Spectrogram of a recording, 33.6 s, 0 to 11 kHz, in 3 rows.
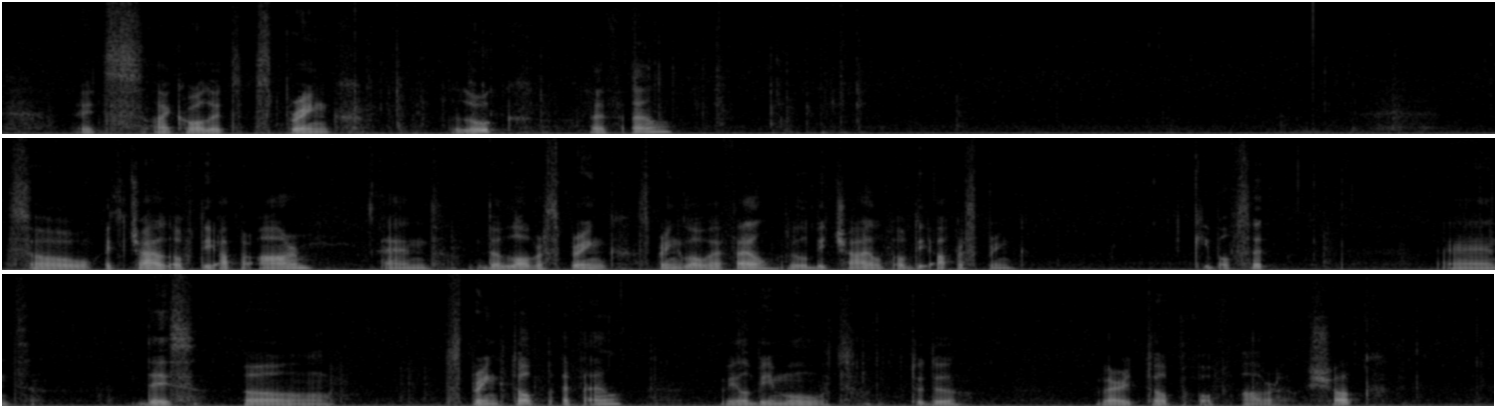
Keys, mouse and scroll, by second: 3.4 o, 4.6 BackSpace, 11.0 middle click, 14.1 right click, 18.0 ctrl+p, 23.1 middle click, 26.2 Tab, 27.3 Tab, 28.7 shift+s, 31.7 Tab, 32.6 Tab, 33.2 shift+s.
